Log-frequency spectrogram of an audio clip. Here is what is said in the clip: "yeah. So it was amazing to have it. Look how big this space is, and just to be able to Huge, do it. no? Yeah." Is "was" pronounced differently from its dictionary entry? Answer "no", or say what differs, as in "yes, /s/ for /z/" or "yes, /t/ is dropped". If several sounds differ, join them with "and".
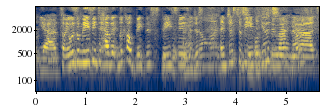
no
